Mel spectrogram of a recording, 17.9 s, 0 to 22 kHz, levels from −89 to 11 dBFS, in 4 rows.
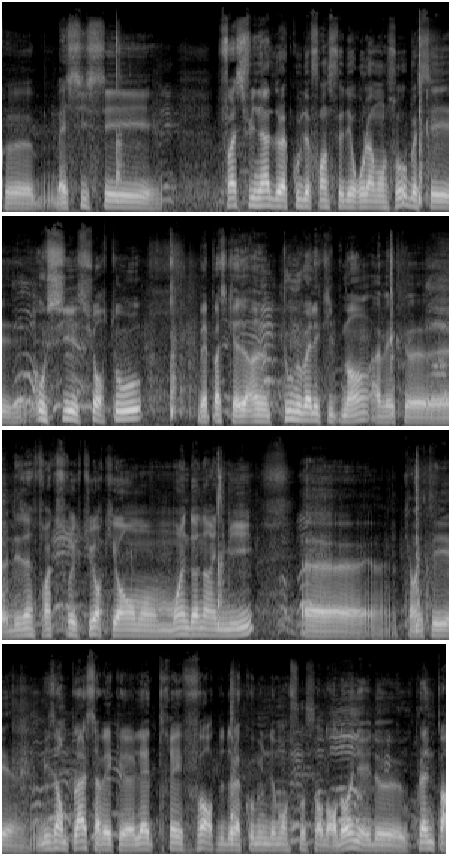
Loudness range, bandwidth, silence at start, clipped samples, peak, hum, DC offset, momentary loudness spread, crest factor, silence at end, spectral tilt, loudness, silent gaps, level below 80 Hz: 3 LU; 16.5 kHz; 0.05 s; under 0.1%; -2 dBFS; none; under 0.1%; 8 LU; 16 dB; 0 s; -6 dB/octave; -18 LUFS; none; -56 dBFS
